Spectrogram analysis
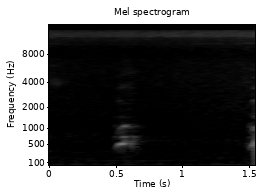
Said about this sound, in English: I'm looking at the dogs, and I can see the dogs barking and looking at something, but I don't see anything.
